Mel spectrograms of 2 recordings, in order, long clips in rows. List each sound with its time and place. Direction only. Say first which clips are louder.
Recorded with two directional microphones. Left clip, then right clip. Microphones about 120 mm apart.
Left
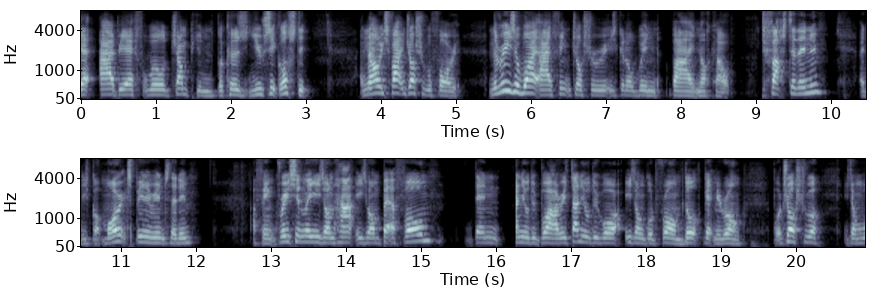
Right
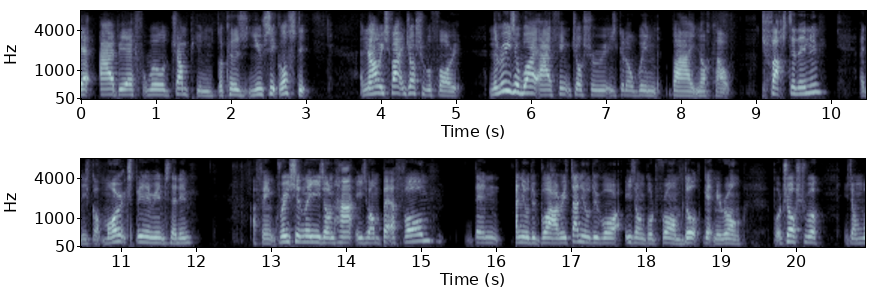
0.0 s speech: left 3 dB; 50° right (ahead or behind); by 3.0 s 25° right (ahead or behind)
3.7 s speech: left 3 dB; 75° right (ahead or behind); by 10.2 s 35° right (ahead or behind)
10.3 s speech: left 4 dB; 50° right (ahead or behind); by 11.9 s 30° right (ahead or behind)
12.7 s speech: left 2 dB; 45° right (ahead or behind)
18.6 s speech: left 3 dB; 55° right (ahead or behind); by 20.9 s 40° right (ahead or behind)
